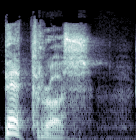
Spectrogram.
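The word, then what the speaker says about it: «петрос» (Πέτρος): Имя Петр по-гречески произносится как «петрос», что значит «камушек».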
